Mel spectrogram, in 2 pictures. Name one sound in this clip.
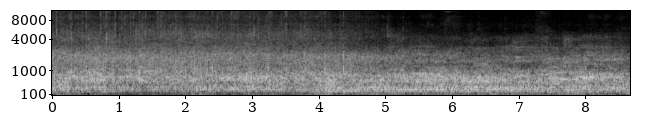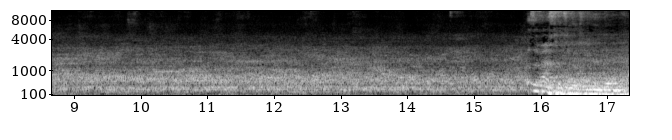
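A man sings into a microphone over loudspeakers.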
